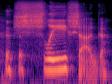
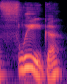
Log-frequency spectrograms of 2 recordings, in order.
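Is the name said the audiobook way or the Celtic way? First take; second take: Celtic; audiobook. First: The name is said with two syllables, sh sounds. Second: The name is said as one short syllable. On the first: This is the traditional Celtic pronunciation. "Now in Celtic, it's Shleeshug" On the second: This is how the audiobook says it. "graphic audio says like it's"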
